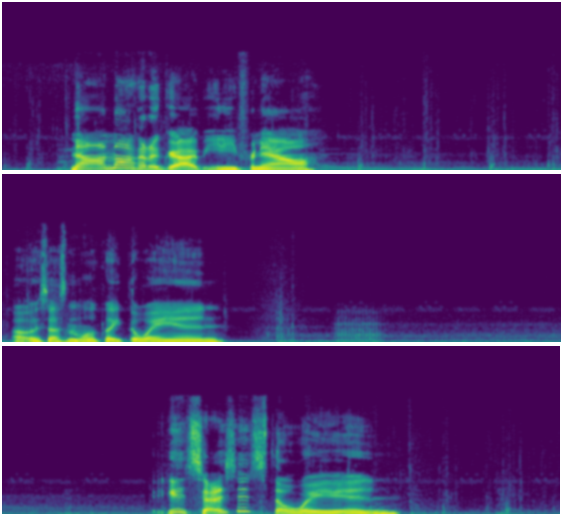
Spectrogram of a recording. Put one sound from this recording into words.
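A young woman speaks with animation, close to a microphone, in short bursts.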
